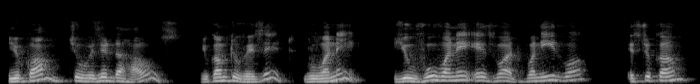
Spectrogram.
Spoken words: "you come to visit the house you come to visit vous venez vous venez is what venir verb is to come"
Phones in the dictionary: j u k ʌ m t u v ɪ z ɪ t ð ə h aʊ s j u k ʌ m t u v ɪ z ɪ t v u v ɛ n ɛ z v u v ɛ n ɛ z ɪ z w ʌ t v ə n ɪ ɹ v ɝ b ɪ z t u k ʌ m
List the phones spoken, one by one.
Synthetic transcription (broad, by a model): j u k ʌ m t u v ɪ z ɪ t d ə h aʊ s j u k ʌ m t u v ɪ z ɪ t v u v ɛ n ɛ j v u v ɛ n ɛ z ɪ z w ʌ t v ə n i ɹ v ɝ ɪ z t u k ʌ m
